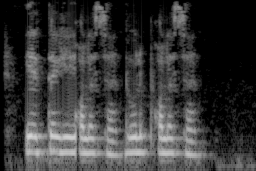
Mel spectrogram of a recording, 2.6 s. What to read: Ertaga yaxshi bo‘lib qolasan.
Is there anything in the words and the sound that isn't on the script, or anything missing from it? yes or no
yes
